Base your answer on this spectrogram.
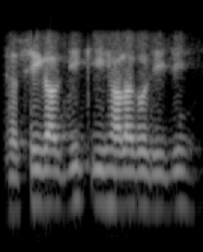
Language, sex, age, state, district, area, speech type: Punjabi, male, 18-30, Punjab, Faridkot, urban, conversation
